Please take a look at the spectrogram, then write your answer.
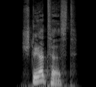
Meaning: inflection of stören: 1. second-person singular preterite 2. second-person singular subjunctive II
- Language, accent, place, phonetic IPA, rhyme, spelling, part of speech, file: German, Germany, Berlin, [ˈʃtøːɐ̯təst], -øːɐ̯təst, störtest, verb, De-störtest.ogg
